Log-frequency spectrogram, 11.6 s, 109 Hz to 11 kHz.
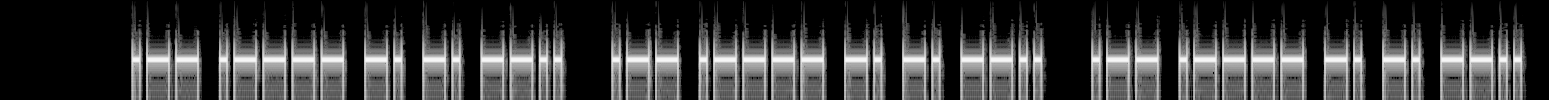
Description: Morse code, heard as a keyed tone, about 22 wpm, 700 Hz. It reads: W1NNZ W1NNZ W1NNZ
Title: USA Call Signs Repeated 3x 22wpm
